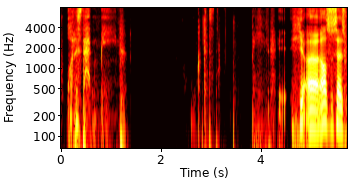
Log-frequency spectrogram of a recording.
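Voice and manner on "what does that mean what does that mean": slow, hushed whisper; puzzled whisper. Pretend. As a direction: whisper it slowly, drawn out in mock bafflement. Puzzled by cryptic chat message.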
